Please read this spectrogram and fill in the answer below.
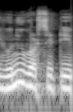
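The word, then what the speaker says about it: university: अगर हम यहाँ पे लिखते हैं यूनिवर्सिटी को, तो यहाँ पे यूनिवर्सिटी की जो साउंड है, जो प्रोनाउंसिएशन है, ये स्टार्ट हो रही है कॉन्सोनेंट साउंड से, इस वजह से आर्टिकल यहाँ पे इसका ए करेक्ट हो जाएगा।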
